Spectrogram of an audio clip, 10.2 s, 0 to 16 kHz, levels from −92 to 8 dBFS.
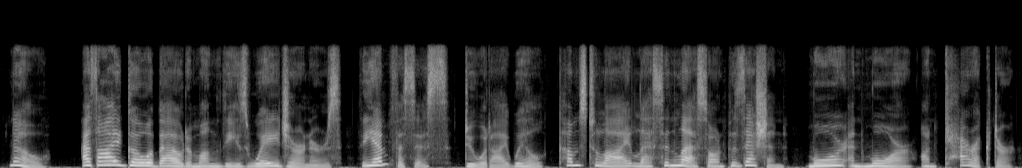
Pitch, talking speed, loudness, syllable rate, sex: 230 Hz, 140 wpm, -19 LUFS, 4.4 syllables/s, female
